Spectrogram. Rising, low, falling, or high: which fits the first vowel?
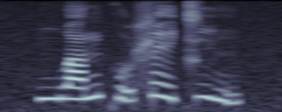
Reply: rising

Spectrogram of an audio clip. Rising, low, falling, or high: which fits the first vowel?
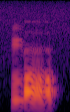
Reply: falling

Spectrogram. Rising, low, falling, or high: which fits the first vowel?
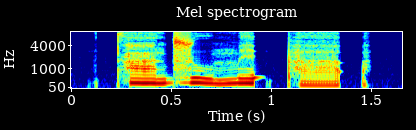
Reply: high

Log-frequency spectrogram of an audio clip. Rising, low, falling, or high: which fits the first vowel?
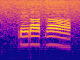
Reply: high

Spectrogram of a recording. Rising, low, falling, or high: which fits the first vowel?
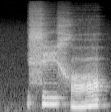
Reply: high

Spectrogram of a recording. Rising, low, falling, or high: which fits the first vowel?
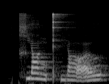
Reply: falling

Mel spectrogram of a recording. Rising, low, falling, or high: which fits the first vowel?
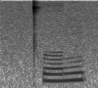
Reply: rising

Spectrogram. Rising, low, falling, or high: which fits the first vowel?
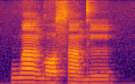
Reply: high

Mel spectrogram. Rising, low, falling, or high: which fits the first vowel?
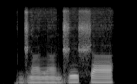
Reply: low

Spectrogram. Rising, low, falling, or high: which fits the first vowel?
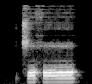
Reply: high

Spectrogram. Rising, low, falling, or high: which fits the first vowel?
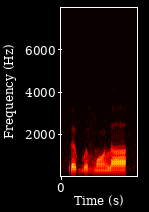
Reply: high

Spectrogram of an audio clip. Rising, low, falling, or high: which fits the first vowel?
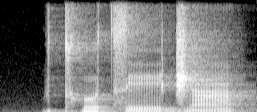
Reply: high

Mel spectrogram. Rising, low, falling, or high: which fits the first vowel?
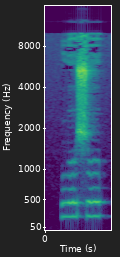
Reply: high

